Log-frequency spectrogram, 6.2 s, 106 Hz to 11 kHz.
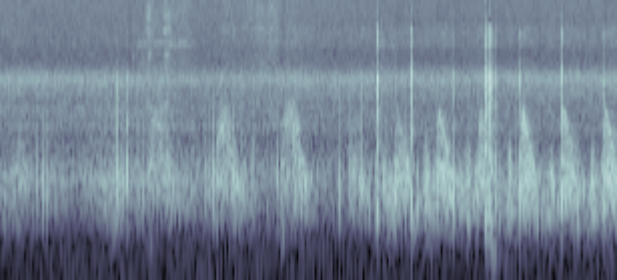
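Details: Home Doppler at 17 weeks of an IVF twin pregnancy (boy and girl); rapid whooshing pulses about 140 a minute over hiss, a fetal heartbeat.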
